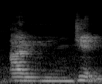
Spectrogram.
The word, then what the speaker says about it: anjing: Anjin. There are two syllables here.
